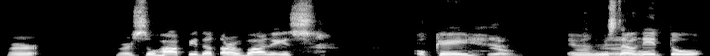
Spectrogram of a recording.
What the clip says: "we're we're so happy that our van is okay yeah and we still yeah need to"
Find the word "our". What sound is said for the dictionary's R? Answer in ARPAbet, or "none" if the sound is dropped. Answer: W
